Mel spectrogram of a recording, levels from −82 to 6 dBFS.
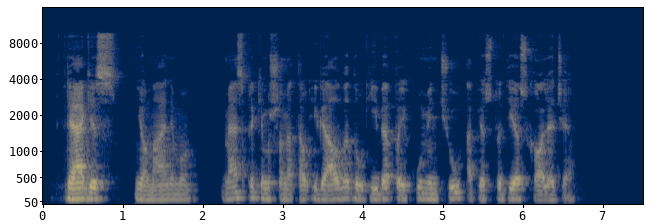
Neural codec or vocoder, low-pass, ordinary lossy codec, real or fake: none; 9.9 kHz; MP3, 48 kbps; real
